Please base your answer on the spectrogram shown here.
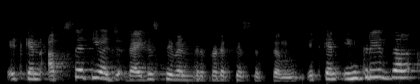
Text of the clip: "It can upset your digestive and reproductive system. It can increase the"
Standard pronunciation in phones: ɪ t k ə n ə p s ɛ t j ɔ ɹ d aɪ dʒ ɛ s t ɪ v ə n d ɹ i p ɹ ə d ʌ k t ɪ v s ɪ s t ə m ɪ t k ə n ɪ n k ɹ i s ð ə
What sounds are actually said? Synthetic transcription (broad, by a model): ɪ t k ə n ə p s ɛ t j ɔ ɹ d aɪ dʒ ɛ s t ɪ v ə n d ɹ i p ɹ ə d ʌ k t ɪ v s ɪ s t ə m ɪ t k ə n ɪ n k ɹ i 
